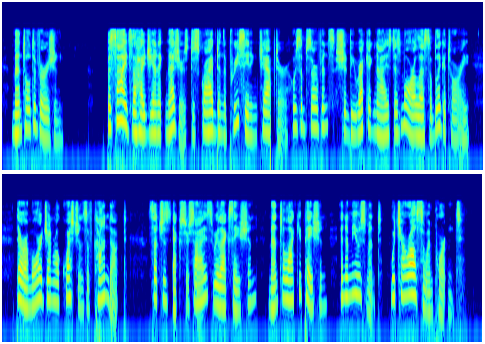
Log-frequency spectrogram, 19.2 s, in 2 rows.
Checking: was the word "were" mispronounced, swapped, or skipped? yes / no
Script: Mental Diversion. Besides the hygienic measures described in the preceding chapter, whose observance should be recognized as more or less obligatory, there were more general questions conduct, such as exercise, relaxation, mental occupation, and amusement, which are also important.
yes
